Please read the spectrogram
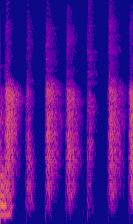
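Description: One person clapping hands in a quick, even run, about four claps a second.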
